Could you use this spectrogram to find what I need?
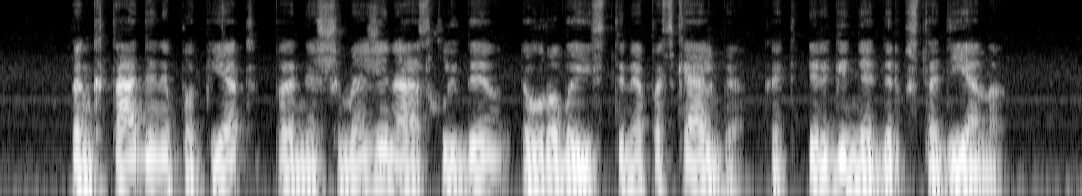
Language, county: Lithuanian, Kaunas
